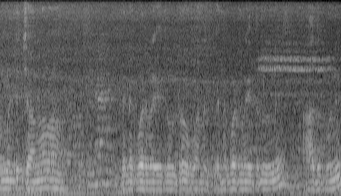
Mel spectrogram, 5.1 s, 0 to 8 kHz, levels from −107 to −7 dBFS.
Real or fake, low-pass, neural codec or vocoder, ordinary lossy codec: real; none; none; none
